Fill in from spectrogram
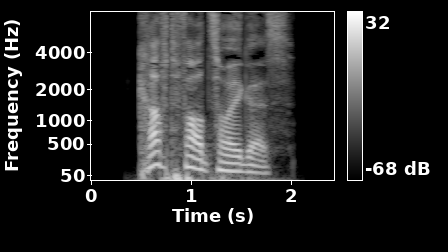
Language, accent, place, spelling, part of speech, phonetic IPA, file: German, Germany, Berlin, Kraftfahrzeuges, noun, [ˈkʁaftfaːɐ̯ˌt͡sɔɪ̯ɡəs], De-Kraftfahrzeuges.ogg
- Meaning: genitive singular of Kraftfahrzeug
